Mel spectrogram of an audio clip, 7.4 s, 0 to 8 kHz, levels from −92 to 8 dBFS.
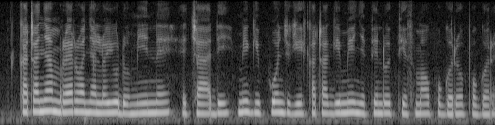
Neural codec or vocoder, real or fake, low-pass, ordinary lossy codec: none; real; none; none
